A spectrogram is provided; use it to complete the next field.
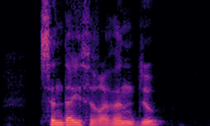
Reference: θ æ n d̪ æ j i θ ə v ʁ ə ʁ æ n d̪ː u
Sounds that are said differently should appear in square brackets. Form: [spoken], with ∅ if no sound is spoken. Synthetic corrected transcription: [s] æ n d̪ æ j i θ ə v ʁ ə [ð] æ n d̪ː u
